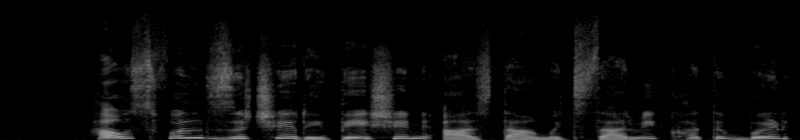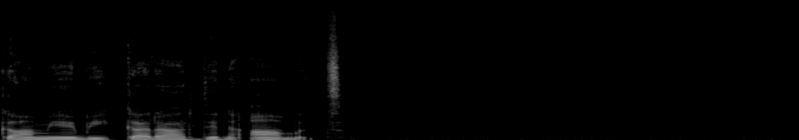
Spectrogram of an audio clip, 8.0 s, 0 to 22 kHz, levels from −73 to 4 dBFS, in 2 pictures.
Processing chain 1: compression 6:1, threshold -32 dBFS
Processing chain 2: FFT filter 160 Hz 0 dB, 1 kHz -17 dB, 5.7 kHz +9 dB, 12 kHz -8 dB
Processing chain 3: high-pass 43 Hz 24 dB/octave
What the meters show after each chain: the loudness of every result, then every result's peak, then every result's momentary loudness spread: -37.0 LUFS, -34.5 LUFS, -30.5 LUFS; -21.0 dBFS, -14.5 dBFS, -9.5 dBFS; 4 LU, 10 LU, 8 LU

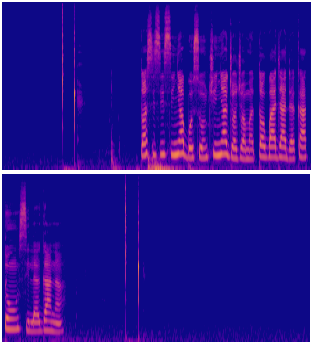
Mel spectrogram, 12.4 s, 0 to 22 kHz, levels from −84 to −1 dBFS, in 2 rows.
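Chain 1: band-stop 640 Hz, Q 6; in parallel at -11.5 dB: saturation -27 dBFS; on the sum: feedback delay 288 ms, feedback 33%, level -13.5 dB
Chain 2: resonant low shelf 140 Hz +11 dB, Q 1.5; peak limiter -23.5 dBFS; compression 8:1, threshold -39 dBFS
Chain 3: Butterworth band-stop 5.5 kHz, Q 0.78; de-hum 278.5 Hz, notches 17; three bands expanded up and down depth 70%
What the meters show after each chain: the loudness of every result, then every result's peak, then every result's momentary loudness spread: -33.0 LUFS, -44.5 LUFS, -34.5 LUFS; -11.5 dBFS, -23.5 dBFS, -9.5 dBFS; 15 LU, 11 LU, 13 LU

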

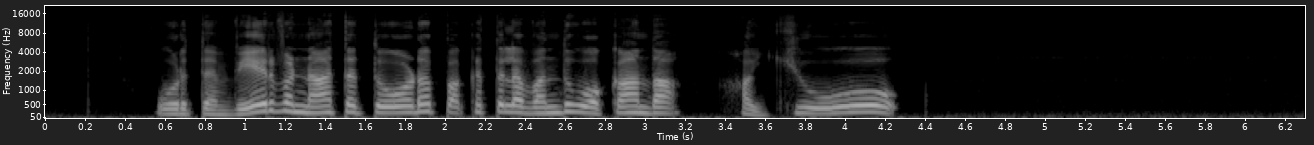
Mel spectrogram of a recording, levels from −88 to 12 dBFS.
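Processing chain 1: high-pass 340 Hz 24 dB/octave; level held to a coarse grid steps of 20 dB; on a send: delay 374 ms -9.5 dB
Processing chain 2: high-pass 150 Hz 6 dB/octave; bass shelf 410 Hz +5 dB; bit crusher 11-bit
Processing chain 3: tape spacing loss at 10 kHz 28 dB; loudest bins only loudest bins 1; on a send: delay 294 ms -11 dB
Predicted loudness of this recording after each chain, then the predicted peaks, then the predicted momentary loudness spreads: -43.0 LUFS, -28.5 LUFS, -39.0 LUFS; -27.5 dBFS, -13.0 dBFS, -26.0 dBFS; 7 LU, 13 LU, 14 LU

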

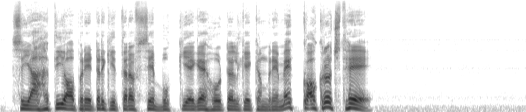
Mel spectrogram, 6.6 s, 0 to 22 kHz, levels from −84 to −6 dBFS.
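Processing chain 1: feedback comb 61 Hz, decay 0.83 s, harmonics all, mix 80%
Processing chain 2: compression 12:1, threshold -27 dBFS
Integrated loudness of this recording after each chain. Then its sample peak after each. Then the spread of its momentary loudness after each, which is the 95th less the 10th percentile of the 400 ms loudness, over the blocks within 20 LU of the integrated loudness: -36.5 LUFS, -33.0 LUFS; -20.5 dBFS, -18.5 dBFS; 7 LU, 3 LU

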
